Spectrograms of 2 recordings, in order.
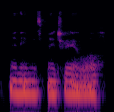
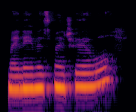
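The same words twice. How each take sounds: First: The voice falls at the end, like a statement. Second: The voice rises at the end, like a question.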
